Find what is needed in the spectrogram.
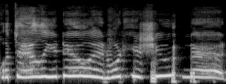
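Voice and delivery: full-on high, shrill screaming yell. Retelling a video where a fisherman yells at kids: imitating a man screaming. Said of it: "screaming at these kids offshore".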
